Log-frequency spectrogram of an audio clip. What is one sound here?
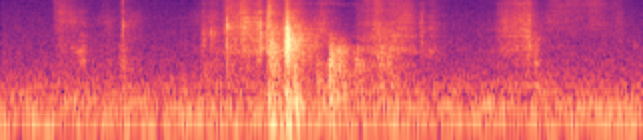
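Paper rustles as a hand moves the sheets.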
